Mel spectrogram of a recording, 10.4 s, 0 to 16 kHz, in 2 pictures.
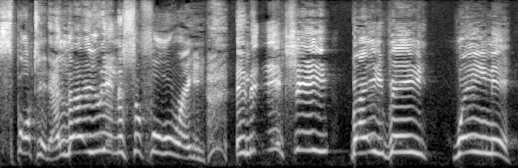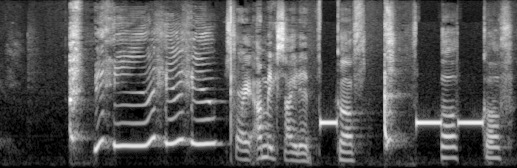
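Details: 21-year-old woman who says she has Tourette syndrome, with verbal tics; Tourette syndrome vocal tics.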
